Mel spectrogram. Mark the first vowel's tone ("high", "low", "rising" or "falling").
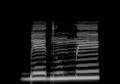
high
